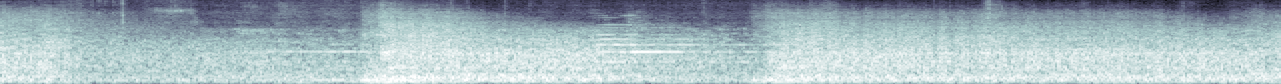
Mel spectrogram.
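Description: Dense, continuous rattle of gunfire from terrorists' war weapons at the Bataclan at night, answering precision shots by intervention forces, with rumbling bursts, loud and steady throughout, swelling in two stretches with a faint tonal whine in the middle.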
